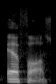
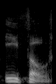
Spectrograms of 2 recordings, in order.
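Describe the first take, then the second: First: The word is pronounced the Greek way. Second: The word is pronounced the English way. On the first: "If you said it in their language" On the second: "We say it in our language"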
